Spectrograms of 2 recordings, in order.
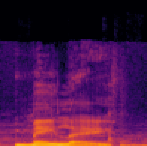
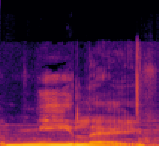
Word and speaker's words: melee: it cuz I pronounced I used to pronounce it as uh Mle. So not even Mle, not even Melee. Melee is correct one. Mle is the kind of like the common misprononunciation, but I always said it.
